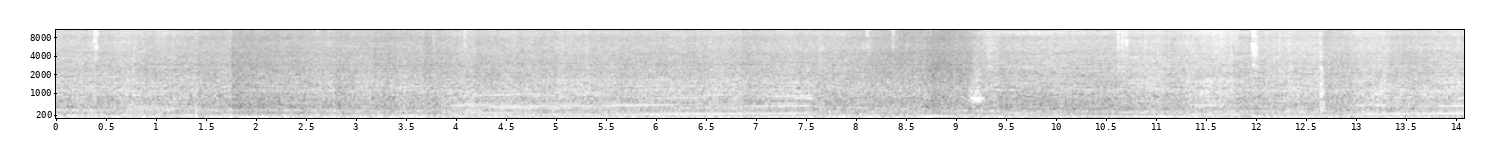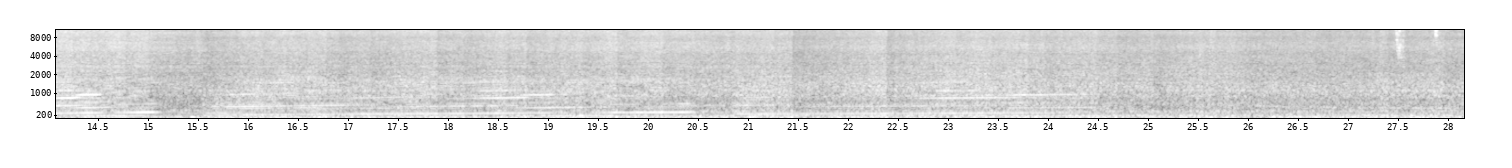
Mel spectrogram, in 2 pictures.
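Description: Porsche Boxster S race car's flat-six engine, heard from inside the cockpit at racing speed. Its pitch drops as the car brakes and shifts down about eight to ten seconds in, then rises again through a series of upshifts as it accelerates hard.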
